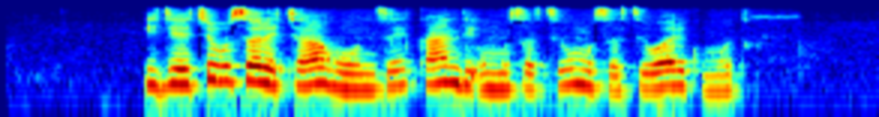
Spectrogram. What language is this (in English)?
Kinyarwanda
